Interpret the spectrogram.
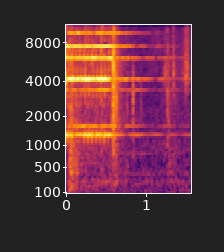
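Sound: telephone bell ringing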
